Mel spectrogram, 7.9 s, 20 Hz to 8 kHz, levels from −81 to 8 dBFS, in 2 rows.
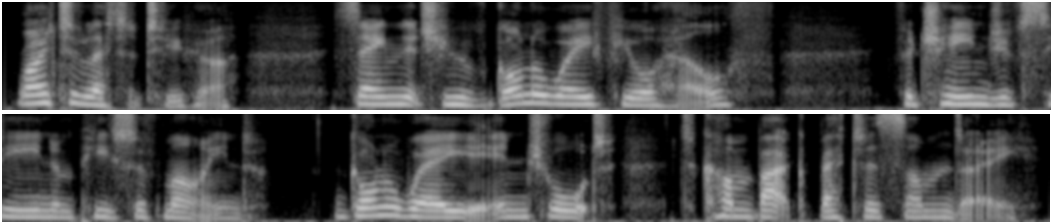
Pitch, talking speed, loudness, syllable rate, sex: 185 Hz, 235 wpm, -20 LUFS, 6.1 syllables/s, female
